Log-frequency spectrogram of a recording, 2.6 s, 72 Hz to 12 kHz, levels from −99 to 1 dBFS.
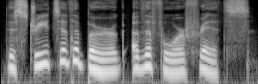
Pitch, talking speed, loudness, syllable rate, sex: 190 Hz, 210 wpm, -18 LUFS, 3.9 syllables/s, female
